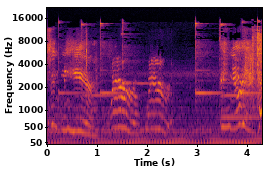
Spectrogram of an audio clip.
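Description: A woman's voice wailing in drawn-out cries that rise and fall in pitch, about four of them, over a steady music drone.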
